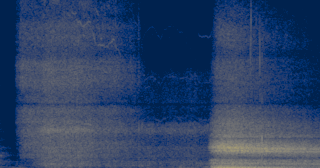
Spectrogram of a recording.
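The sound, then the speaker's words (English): One slow, deep breath taken during a guided meditation: a long, soft, airy inhale followed by a louder, fuller breathy exhale, with no talking. “So let's take a few breaths.”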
